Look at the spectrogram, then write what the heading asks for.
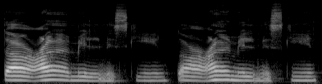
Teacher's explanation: تو کی آواز بہت بھاری ہے، سب سے بھاری ساؤنڈ ہے تو کی عربک لینگویج میں. اس کو آپ نے اس طرح سے ادا نہیں کرنا ہے کہ جیسے ہونٹوں کو گول کر دیا اور اس میں فالس دمہ کی جیسے فیلنگ آ گئی کہ جیسے اس میں دمہ ہے.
